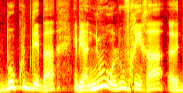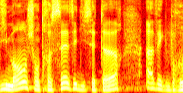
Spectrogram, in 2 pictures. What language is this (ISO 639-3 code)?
fra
